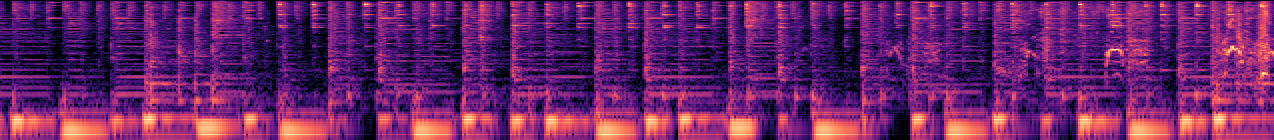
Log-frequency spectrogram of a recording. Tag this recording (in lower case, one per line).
bow-wow
dog
animal
yip
music
domestic animals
